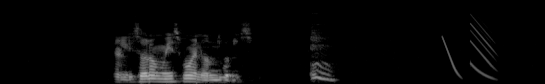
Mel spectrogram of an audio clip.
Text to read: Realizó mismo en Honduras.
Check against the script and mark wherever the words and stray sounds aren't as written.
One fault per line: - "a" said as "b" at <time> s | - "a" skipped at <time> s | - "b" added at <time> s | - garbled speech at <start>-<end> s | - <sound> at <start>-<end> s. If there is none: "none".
- "lo" added at 1.4 s
- throat clearing at 3.1-3.4 s
- chirp at 4.4-5.0 s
